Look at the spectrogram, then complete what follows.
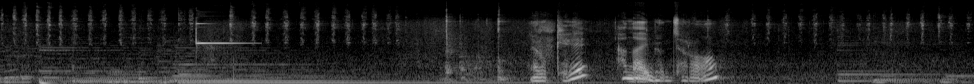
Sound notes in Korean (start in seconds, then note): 1.9 효과음/띵 하는 소리; 7.1 가위질 소리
